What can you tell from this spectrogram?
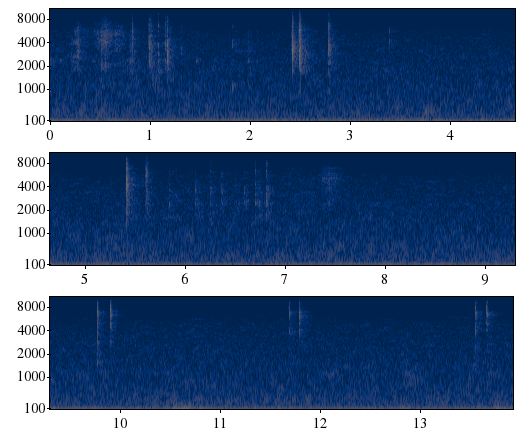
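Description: Faint computer keyboard and mouse clicks, a few at a time with pauses between, over a low steady hum.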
